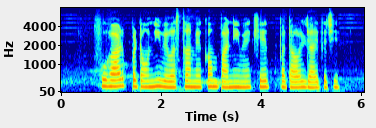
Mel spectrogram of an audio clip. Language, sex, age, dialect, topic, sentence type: Maithili, female, 46-50, Southern/Standard, agriculture, statement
